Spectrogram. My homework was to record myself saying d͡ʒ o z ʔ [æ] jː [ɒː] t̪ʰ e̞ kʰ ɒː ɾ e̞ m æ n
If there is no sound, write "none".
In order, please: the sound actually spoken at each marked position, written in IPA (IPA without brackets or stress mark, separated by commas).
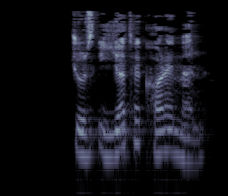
i, ɒː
